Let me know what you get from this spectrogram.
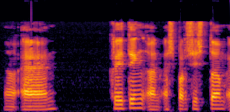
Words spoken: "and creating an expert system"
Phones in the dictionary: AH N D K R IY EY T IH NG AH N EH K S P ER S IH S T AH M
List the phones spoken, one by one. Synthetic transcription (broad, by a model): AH N K R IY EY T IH NG AH N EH S P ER S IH S T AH M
